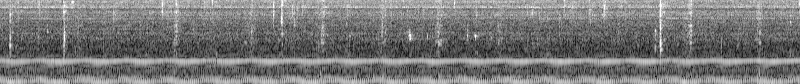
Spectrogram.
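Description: A steady electrical hum at several fixed pitches, with short sharp mouth clicks from chewing food scattered irregularly through it.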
